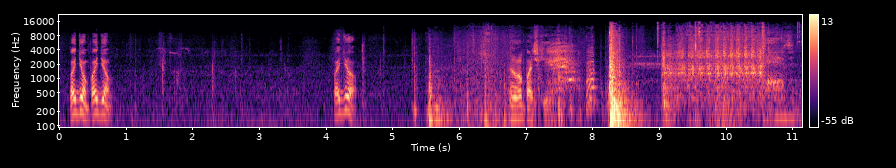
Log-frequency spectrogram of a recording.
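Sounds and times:
speech: 0:00.2 - 0:00.9, 0:04.1 - 0:04.6, 0:05.5 - 0:05.8, 0:06.8 - 0:07.7
sharp loud thud: 0:08.2 - 0:08.8
car engine cranking but failing to start from a dead battery: 0:09.0 - 0:11.1.

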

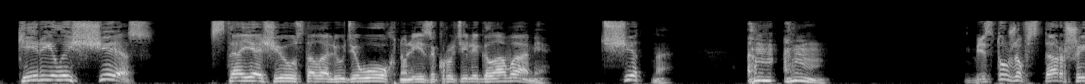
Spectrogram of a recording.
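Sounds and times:
speech: 0:00.2 - 0:06.8, 0:07.5 - 0:08.3, 0:09.6 - 0:10.8
person clearing throat with a brief cough: 0:07.5 - 0:08.4.

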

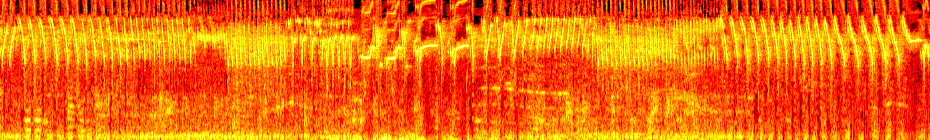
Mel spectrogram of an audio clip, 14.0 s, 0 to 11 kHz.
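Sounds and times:
canary singing in rapid trills and sharp downward-sweeping notes: 0:00.0 - 0:13.9.

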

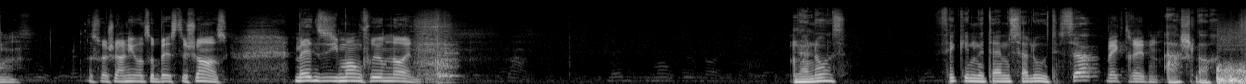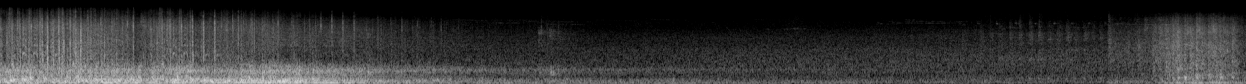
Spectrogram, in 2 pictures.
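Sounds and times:
speech: 0:00.9 - 0:04.5, 0:08.1 - 0:08.5, 0:09.4 - 0:14.4
train passing: 0:12.2 - 0:24.9.

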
